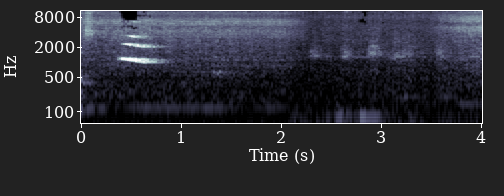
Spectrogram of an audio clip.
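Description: A dog gives one short, high-pitched whine that falls in pitch, about half a second in.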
